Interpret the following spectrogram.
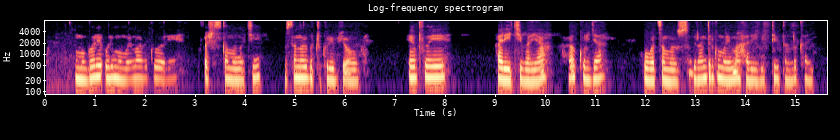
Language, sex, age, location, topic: Kinyarwanda, female, 18-24, Huye, agriculture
